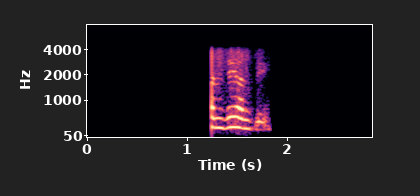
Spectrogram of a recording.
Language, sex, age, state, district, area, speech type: Dogri, female, 18-30, Jammu and Kashmir, Jammu, urban, conversation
